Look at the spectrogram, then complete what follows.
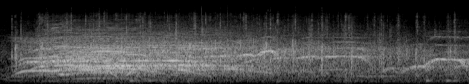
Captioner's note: audience clapping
